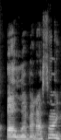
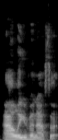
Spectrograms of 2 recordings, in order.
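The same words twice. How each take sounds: First: "Uh, Livanessa" as one name, uh-LIV-uh-NESS-uh; correct name pronunciation. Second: "Ali Vanessa" like two names, AL-ee va-NESS-a; wrong name pronunciation. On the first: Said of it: "That's how it's pronounced". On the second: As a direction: open "Ali Vanessa" on a stressed "Al". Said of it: "putting the stress on the wrong syllables". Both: Shown as a demonstration.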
